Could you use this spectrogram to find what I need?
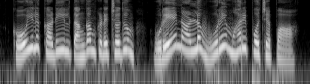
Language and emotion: Tamil, surprised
